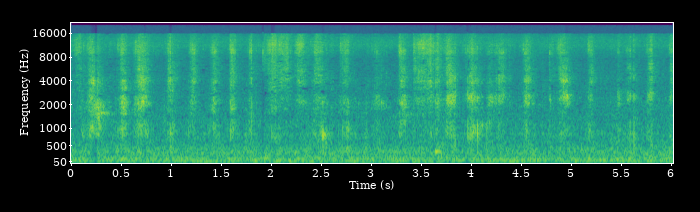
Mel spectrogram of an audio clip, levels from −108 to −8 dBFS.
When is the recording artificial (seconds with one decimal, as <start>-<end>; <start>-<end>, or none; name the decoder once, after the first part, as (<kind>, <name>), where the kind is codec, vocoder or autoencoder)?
1.4-3.6 (vocoder, BigVGAN v2)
